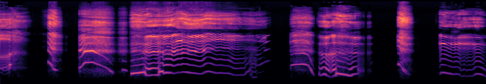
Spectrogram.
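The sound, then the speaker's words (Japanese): A girl crying, with many bursts of high, pitched wailing sobs broken by short breaths, including one long drawn-out wail near the middle. “あら、また泣いちゃった。”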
